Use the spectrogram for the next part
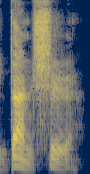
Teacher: the fall is spread out over both syllables so the first one doesn't fall all the way to the bottom and the second one sometimes doesn't start at the very top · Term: two fourth tones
